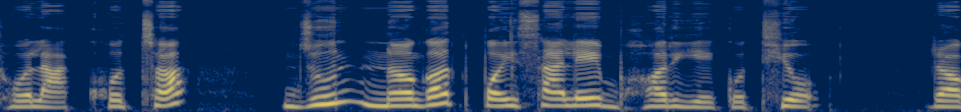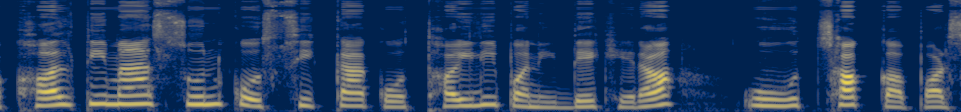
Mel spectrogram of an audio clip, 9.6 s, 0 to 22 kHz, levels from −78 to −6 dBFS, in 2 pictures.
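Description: Throughout the speech there is crude rate conversion. Samples were repeated rather than filtered, in a pattern that fits a 32 kHz to 48 kHz change. The resulting distortion sits roughly 25 dB below the speech and is heard as a gritty, inharmonic fizz tracking loud and sibilant sounds.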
